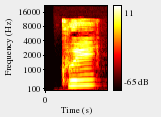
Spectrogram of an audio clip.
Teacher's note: Don’t say 구르 or 구므. No extra 으 sound after the batchim.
